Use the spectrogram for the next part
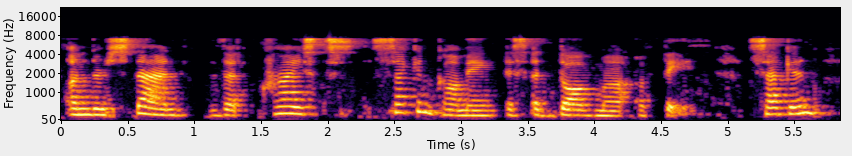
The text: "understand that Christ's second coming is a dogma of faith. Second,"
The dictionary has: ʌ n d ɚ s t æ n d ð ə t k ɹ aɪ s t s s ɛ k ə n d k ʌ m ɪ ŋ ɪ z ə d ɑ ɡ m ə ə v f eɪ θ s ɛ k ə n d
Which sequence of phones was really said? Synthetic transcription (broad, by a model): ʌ n d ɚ s t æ n d ð ə t k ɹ aɪ s t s s ɛ k ə n d k ʌ m ɪ ŋ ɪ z ə d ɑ ɡ m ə ə v f eɪ θ s ɛ k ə n d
